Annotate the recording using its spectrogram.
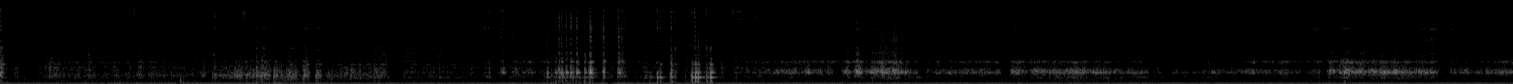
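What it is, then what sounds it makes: Pine wood crate. Fingertips and nails scratch and scrape along the edges and slat gap of an unfinished light pine wooden crate with slats, held close to the mic. Quiet, dry, rasping scratches come in short bursts with pauses between, carrying a faint mid-range tone. The passages grow denser and louder around the middle and near the end.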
